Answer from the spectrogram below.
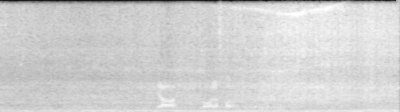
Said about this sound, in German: Und das klingt so, als wenn wir hier an der Hauptverkehrsstraße wären, aber das ist hier eigentlich nur die Zufahrtsstraße zur Fußgängerzone.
